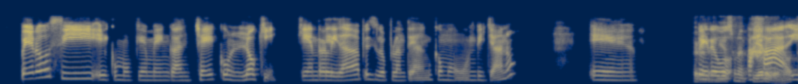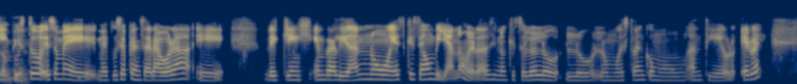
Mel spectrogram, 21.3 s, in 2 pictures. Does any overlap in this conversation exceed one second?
Yes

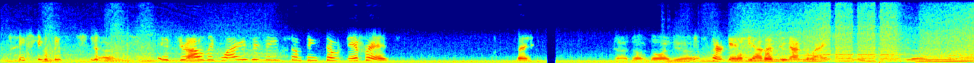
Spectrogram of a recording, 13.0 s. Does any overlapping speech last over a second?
Yes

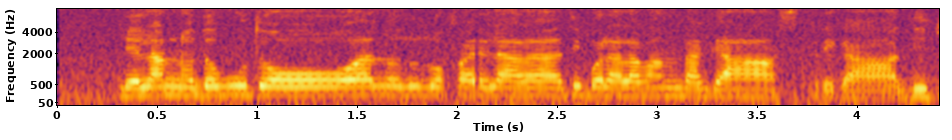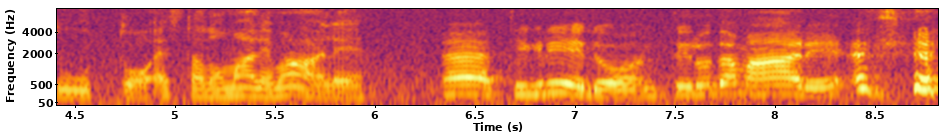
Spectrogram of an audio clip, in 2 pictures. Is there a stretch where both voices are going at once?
No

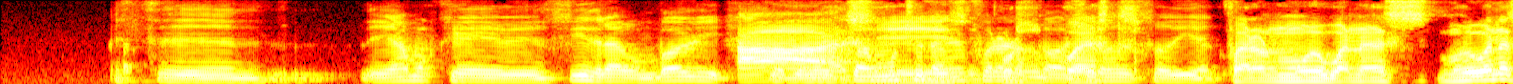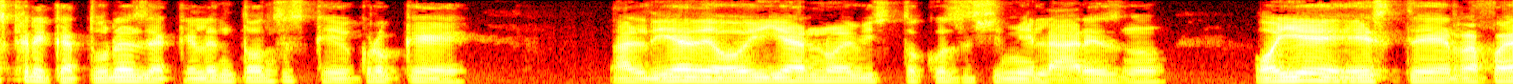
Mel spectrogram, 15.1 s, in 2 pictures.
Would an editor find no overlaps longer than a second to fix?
No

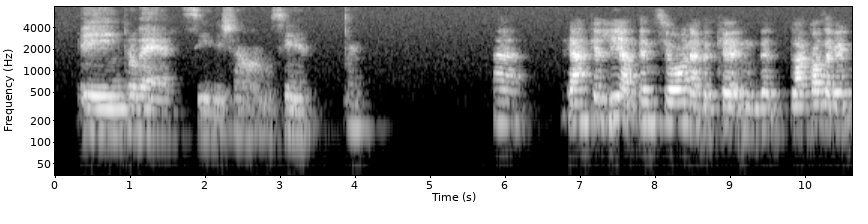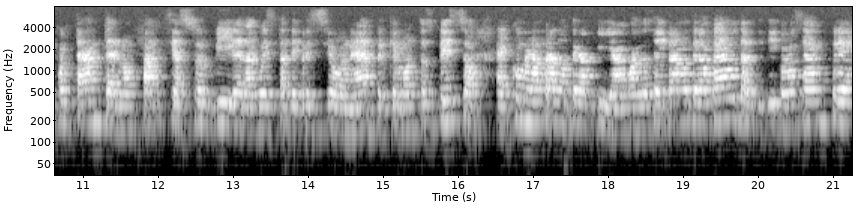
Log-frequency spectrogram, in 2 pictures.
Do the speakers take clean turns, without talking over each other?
Yes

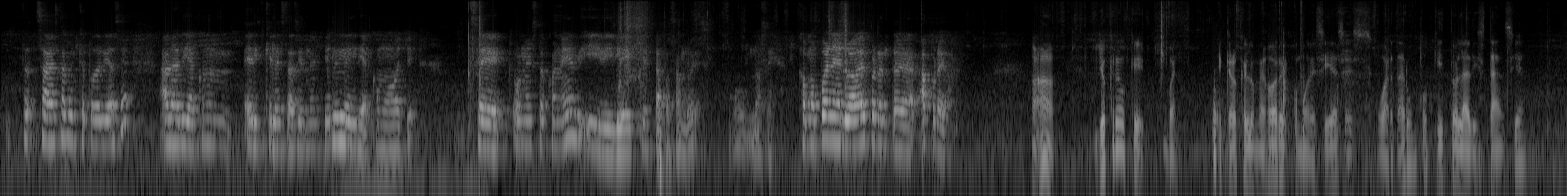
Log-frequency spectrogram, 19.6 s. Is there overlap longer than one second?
No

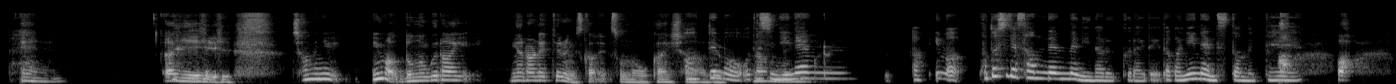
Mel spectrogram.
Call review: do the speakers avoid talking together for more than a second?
No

